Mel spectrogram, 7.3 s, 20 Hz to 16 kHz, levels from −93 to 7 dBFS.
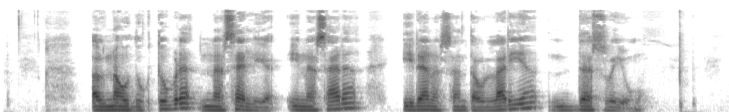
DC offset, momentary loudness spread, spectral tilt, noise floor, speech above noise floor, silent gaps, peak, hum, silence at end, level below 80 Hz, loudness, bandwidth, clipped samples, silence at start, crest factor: under 0.1%; 11 LU; -5 dB/octave; -54 dBFS; 29 dB; none; -6 dBFS; none; 0.5 s; -52 dBFS; -25 LUFS; 11.5 kHz; under 0.1%; 0.45 s; 20 dB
